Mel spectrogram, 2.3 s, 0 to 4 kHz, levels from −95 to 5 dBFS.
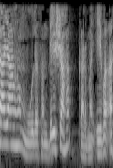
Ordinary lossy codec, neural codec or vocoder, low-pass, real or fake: none; none; 3.6 kHz; real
